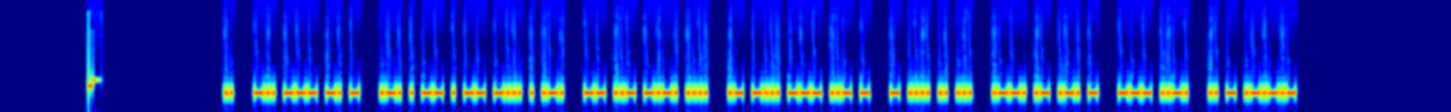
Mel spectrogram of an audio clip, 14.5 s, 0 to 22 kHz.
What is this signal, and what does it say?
Morse code, heard as a keyed tone, about 37 wpm, 700 Hz. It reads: I DONT REMEMBER MUCH ABOUT THIS PART OF IT.
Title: Sentences from Top 1000 Words - Review Part 1 - 40wpm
